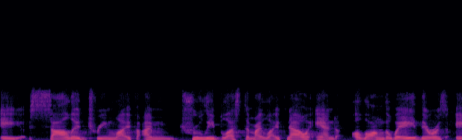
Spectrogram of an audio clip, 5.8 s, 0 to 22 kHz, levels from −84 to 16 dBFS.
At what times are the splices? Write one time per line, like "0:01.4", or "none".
none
